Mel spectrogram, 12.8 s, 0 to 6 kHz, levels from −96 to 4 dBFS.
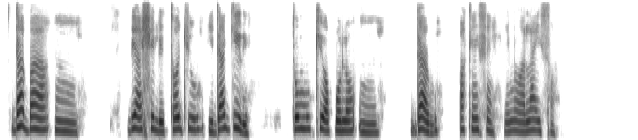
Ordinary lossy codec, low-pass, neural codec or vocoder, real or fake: none; 5.4 kHz; codec, 16 kHz, 4 kbps, X-Codec, HuBERT features, trained on balanced general audio; fake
